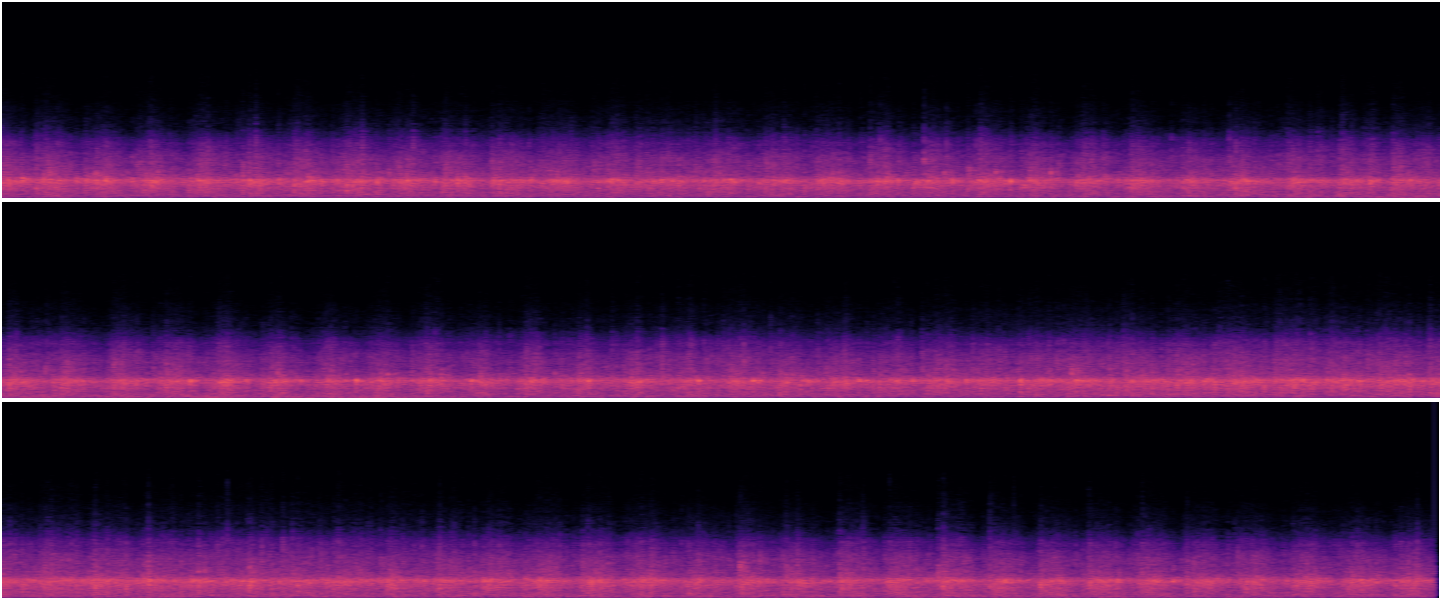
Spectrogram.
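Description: A large audience applauding, a dense and steady clapping that holds without a break.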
